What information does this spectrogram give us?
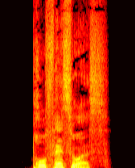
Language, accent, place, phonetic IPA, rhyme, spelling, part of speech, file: German, Germany, Berlin, [pʁoˈfɛsoːɐ̯s], -ɛsoːɐ̯s, Professors, noun, De-Professors.ogg
- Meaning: genitive singular of Professor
